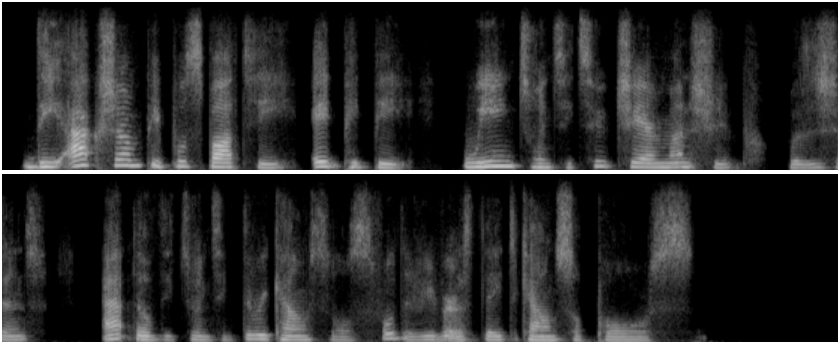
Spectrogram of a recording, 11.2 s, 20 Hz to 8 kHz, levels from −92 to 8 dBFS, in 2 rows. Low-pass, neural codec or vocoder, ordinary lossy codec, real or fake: 7.2 kHz; codec, 16 kHz in and 24 kHz out, 0.4 kbps, LongCat-Audio-Codec, fine tuned four codebook decoder; Opus, 24 kbps; fake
